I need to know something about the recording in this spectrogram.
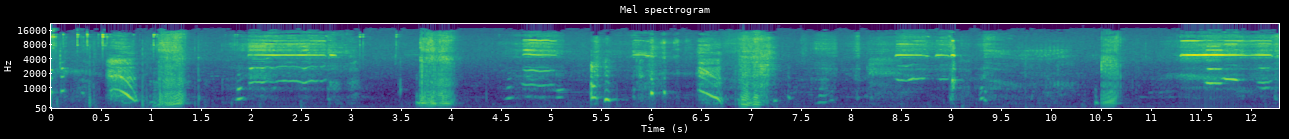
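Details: Pet dog reacting to someone imitating fart noises: loud breathy blown bursts alternate with thin, high, wavering whines drawn out between them.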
